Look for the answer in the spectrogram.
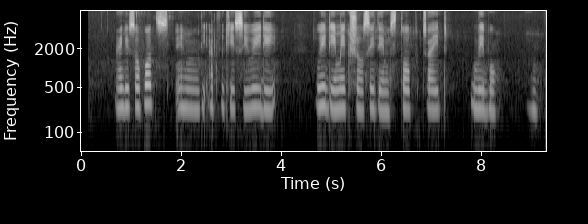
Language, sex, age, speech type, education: Nigerian Pidgin, female, 15-29, spontaneous, tertiary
